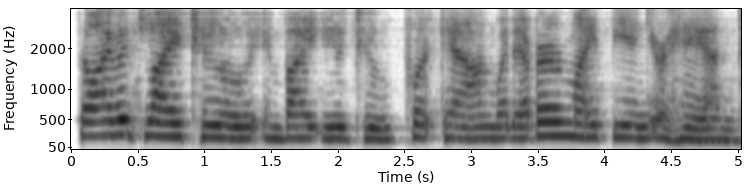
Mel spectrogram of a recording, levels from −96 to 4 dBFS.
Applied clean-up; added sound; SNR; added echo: neural mask model DeepFilterNet 3.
